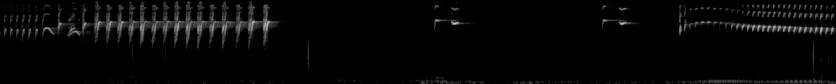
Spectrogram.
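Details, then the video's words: Kowul lure song for training caged birds: rapid high ticking trill, then brief sharp whistled notes, ending in a long run of very high, fast repeated notes over a faint low hum. "apapun pasti langsung nyaut dengan pancingan suara burung kowul ini"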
